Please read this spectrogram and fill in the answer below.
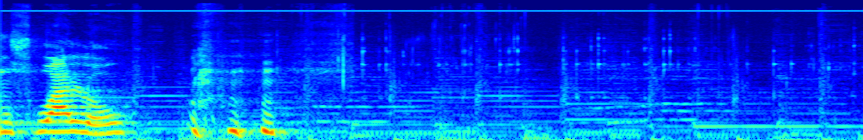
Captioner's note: laughs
